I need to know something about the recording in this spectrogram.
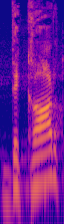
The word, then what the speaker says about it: Descartes: ¿Han escuchado la famosa frase de el filósofo francés René Decart o Descartes como se escribe en español?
